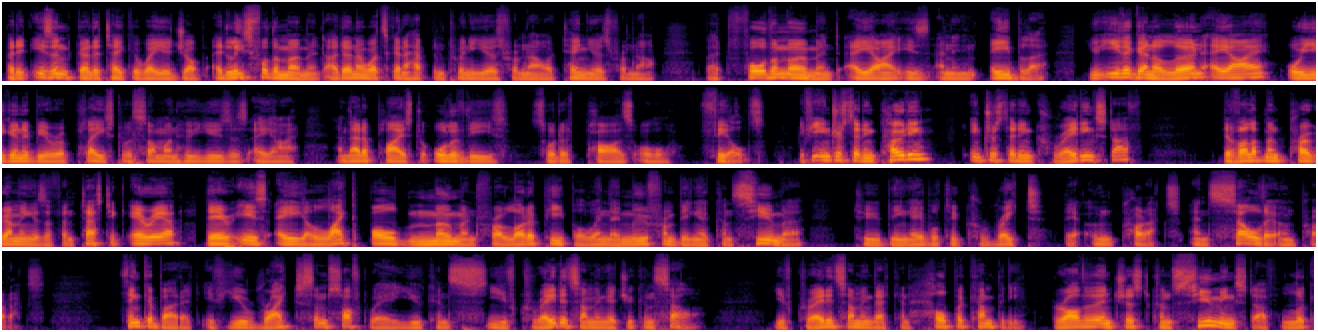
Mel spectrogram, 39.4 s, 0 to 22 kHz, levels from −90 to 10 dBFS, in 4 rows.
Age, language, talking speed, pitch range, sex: 40-59, English, 210 wpm, 100-125 Hz, male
